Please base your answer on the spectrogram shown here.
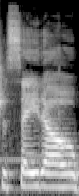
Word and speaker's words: Shiseido: and show you guys and i know it's pronounced shiseido but you know i've been calling though for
